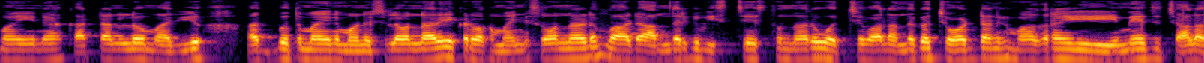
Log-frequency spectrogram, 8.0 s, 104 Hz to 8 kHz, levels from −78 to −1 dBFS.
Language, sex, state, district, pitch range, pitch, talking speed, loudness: Telugu, male, Andhra Pradesh, Srikakulam, 125-140 Hz, 135 Hz, 150 wpm, -14 LUFS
